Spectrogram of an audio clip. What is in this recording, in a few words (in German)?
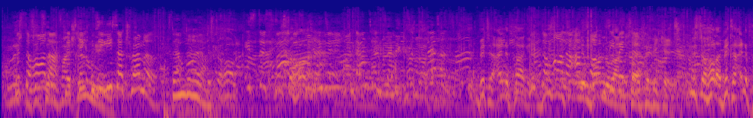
Reporterin Reporter Innen Menge; The Lincoln Lawyer; Stimmproben; USA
